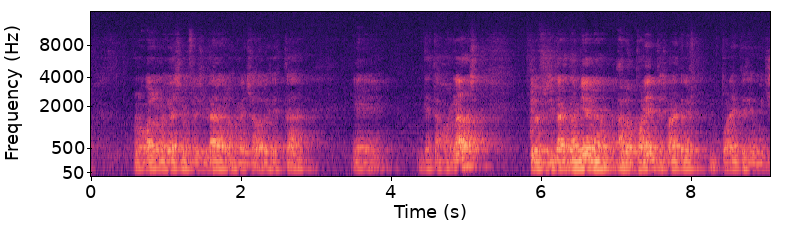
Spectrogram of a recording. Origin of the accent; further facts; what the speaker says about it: Canary Islands, Spain; una región como la nuestra, como Canarias, una región ultraperiférica, fragmentada entre sí, en diferentes islas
